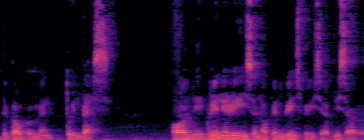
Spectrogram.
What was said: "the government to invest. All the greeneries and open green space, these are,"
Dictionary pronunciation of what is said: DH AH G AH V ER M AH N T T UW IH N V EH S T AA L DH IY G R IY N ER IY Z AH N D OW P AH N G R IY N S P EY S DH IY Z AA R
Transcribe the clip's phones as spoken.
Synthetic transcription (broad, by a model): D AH G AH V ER M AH N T T UW IH N V EH S T AA L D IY G R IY N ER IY S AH N OW P AH N G R IY N S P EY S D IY S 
